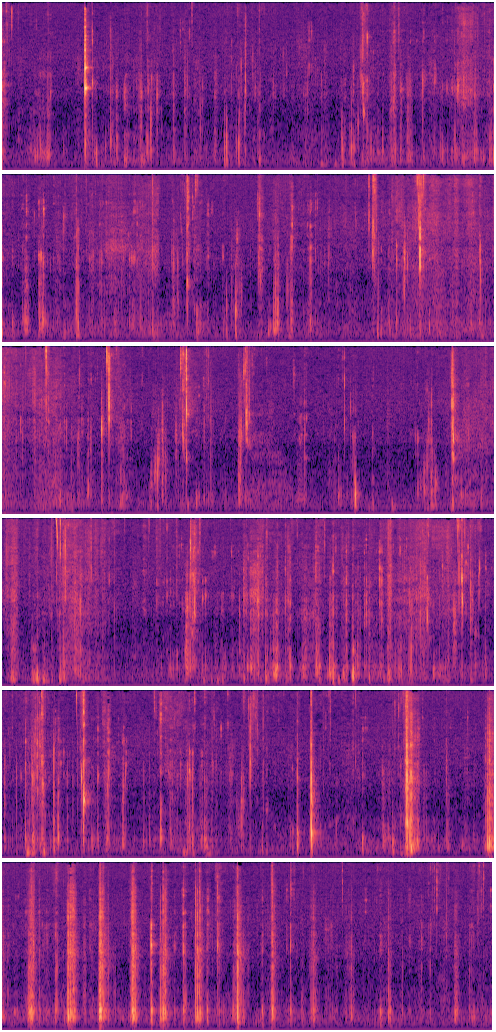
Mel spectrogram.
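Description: Close-miked biting and chewing of dry, chalky lumps: a long run of sharp, irregular crunches with softer chewing between, growing denser in the last few seconds.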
